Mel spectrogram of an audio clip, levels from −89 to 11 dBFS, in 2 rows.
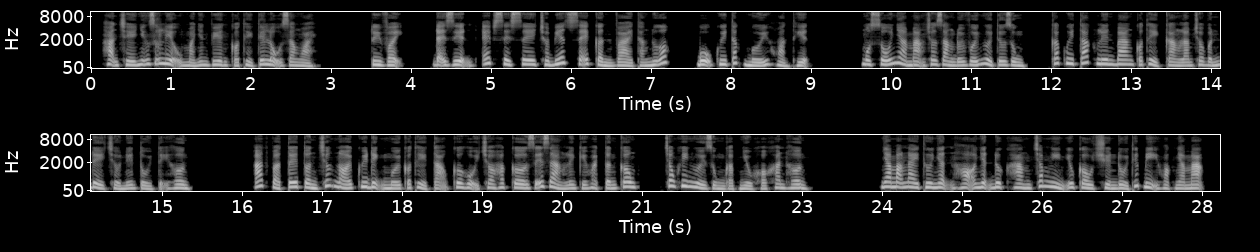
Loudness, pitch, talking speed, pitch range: -21 LUFS, 220 Hz, 240 wpm, 190-250 Hz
